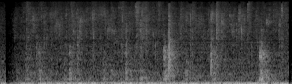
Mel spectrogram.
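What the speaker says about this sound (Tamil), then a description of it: "சின்ன வெங்காயம் நல்லா ப்ரௌன் ஆகணும், நல்லா வதக்குங்க." Small shallots frying in oil in a pan until browned, a dense, continuous sizzle with occasional stirring scrapes, close and steady throughout.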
